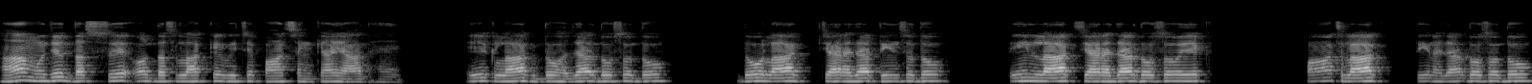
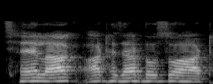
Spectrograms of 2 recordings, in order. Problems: none marked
